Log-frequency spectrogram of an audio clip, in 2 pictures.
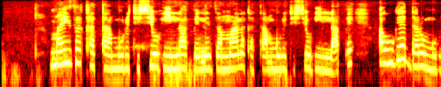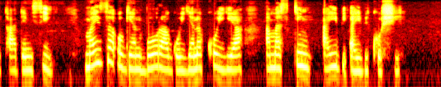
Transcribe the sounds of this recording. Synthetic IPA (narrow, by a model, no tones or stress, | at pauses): mɐjzɐkʰɐt̪ːaːmuɾit̪ʰisiɔhiːlːapːɛnːɛzɐmːaːnɐkɐt̪ʰːamuɾit̪ʰisiɔhilːapːɛ | awɡɛdɐɾɔmuɾut̪ʰaːdɛmsi | majzaʔɔɡijɐnbɔːɾaːɡɔjːɐnɐkʰɔjːaː | mɐskin | ajbiʔajbikʰɔʃi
